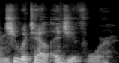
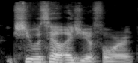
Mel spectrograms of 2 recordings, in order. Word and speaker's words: Chiwetel Ejiofor: Chiwetel Ejiofor. – Chiwetel Ejiofor.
